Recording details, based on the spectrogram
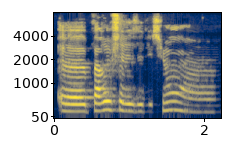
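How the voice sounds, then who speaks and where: Recorded in a room at home, a young woman talks about her books to camera in an unhurried, fairly even voice that's medium-pitched and dark in tone. Her speech is casual and scattered with fillers and self-corrections.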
